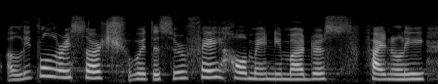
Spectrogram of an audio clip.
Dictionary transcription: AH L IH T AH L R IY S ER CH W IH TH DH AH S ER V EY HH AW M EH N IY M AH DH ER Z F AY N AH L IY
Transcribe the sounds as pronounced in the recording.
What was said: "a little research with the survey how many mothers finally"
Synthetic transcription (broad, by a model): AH L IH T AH L R IY S ER CH W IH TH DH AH S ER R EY HH AW M EH N IY M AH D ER S F AY N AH L IY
